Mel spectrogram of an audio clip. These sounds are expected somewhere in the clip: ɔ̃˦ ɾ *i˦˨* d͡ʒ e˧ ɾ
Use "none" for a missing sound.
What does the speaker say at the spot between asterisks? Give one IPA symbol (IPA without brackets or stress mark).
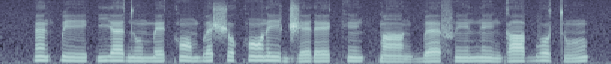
i˦˨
